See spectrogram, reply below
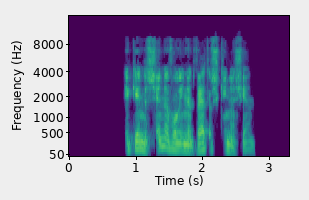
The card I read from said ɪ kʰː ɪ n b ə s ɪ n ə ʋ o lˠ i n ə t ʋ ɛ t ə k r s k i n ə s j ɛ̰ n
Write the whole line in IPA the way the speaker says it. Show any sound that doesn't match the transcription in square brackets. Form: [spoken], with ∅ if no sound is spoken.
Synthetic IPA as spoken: ɪ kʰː ɪ n [d] ə s ɪ n ə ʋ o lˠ i n ə t ʋ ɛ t ə [∅] r s k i n ə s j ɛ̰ n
